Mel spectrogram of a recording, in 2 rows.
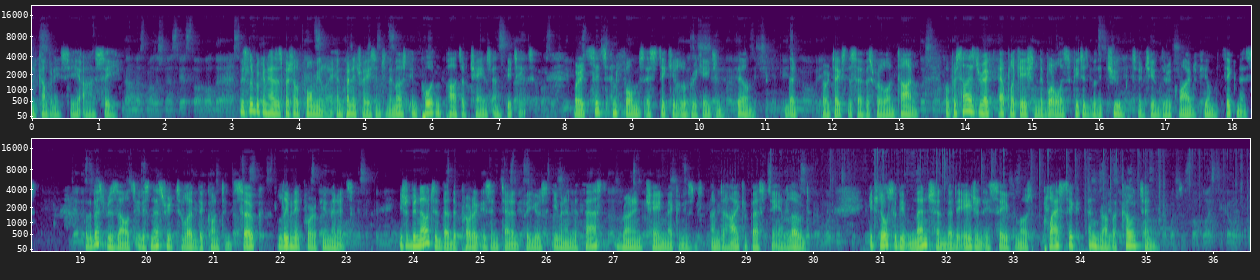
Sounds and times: Speech: 0.0 - 36.5.

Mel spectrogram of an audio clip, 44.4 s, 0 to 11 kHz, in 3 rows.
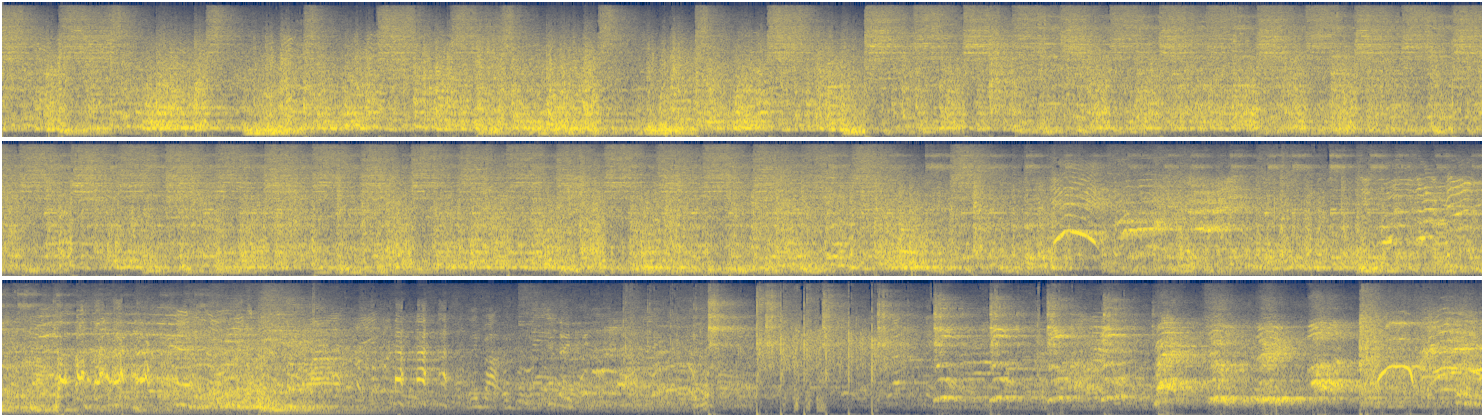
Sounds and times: Music: 0.0 - 33.6.

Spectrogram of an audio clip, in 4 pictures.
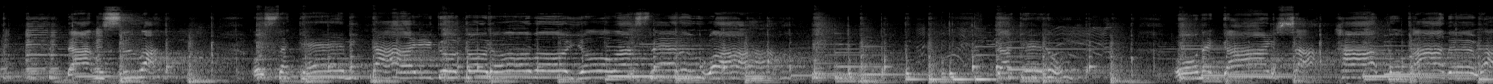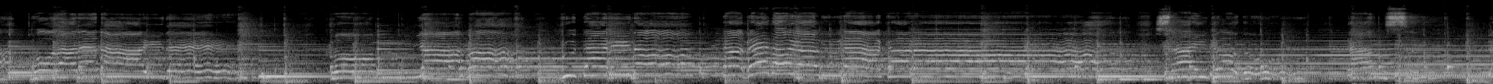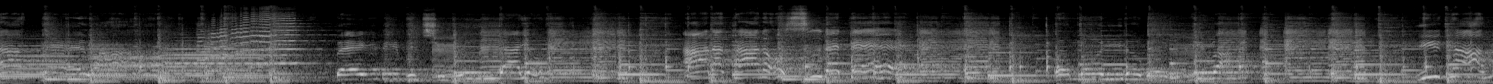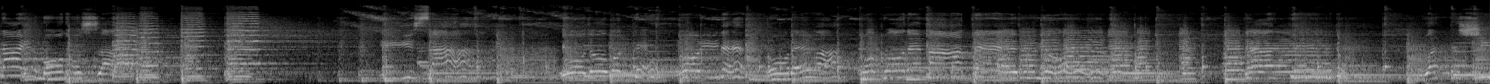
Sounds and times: Orchestra: 0.0 - 59.6.

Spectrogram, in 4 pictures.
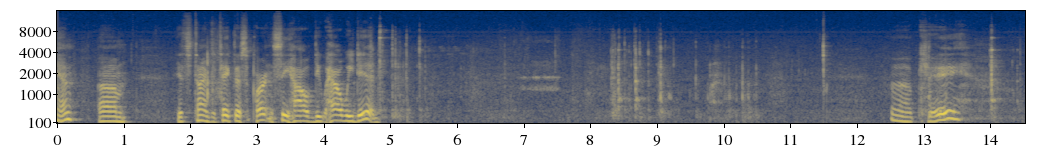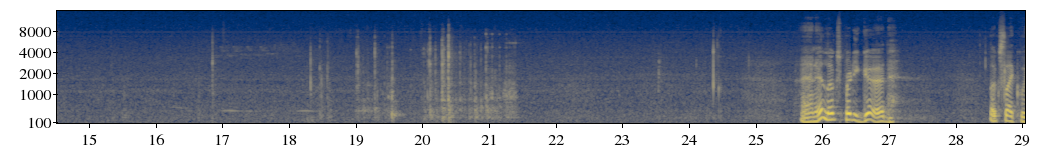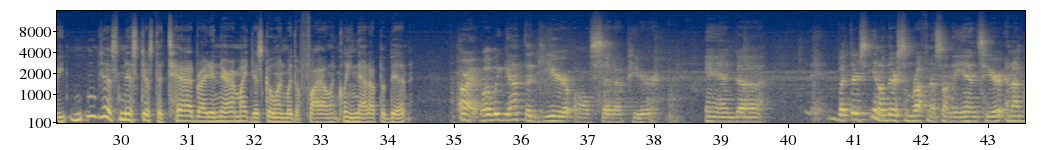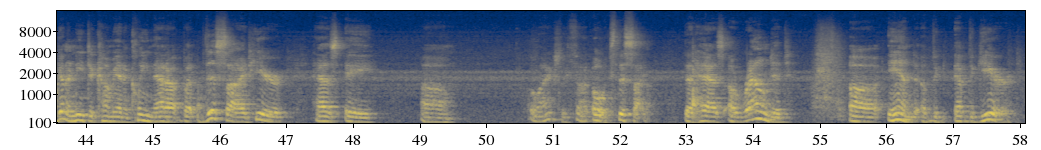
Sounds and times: Speech: 0.0 - 1.1, 1.8 - 4.9, 12.5 - 13.8, 25.6 - 27.2, 28.5 - 34.4, 35.0 - 38.2, 38.8 - 48.4, 49.0 - 49.6, 50.6 - 54.6, 55.4 - 58.0.

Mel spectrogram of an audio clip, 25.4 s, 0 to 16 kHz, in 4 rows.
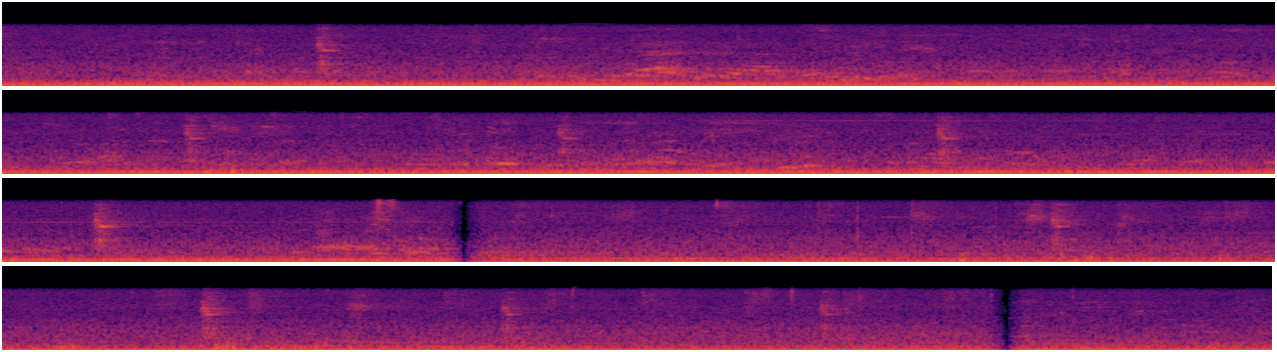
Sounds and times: Speech: 2.6 - 13.4, 14.0 - 15.4.

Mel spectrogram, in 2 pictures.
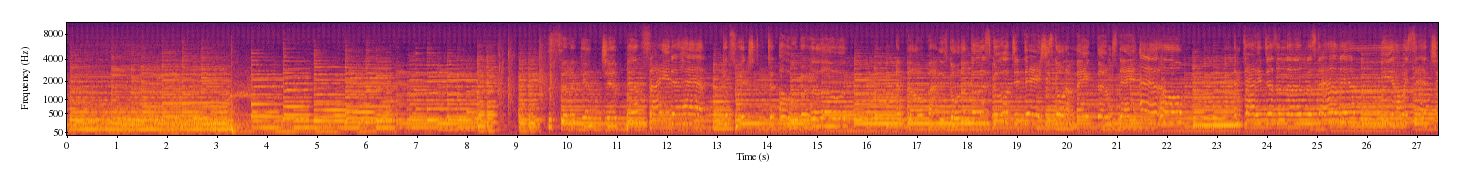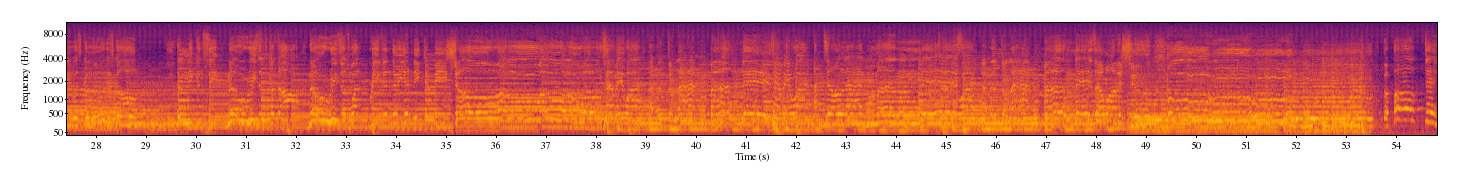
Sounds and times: Music: 0.0 - 54.8.

